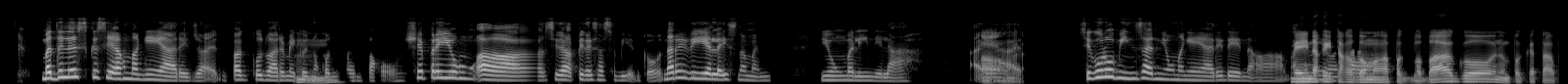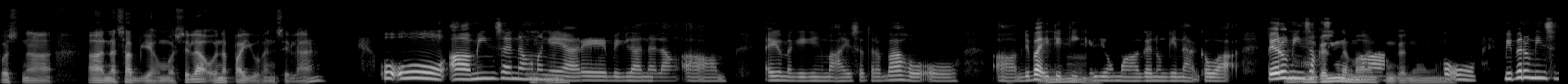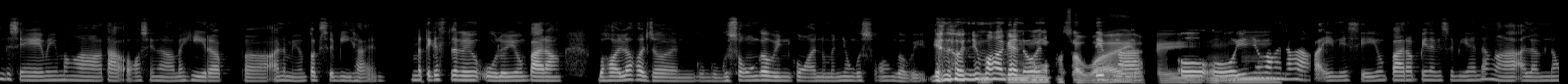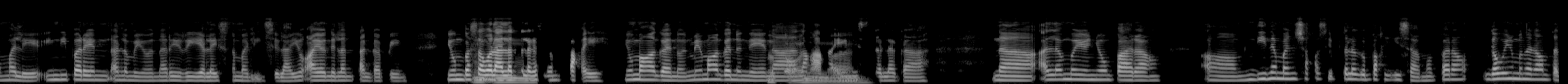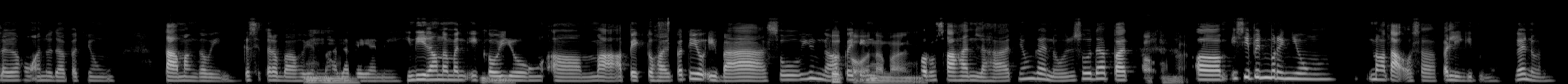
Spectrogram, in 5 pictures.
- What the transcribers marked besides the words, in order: other background noise; laughing while speaking: "Gano'n, yung mga gano'n"
- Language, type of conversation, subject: Filipino, podcast, Paano mo hinaharap ang mahirap na boss o katrabaho?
